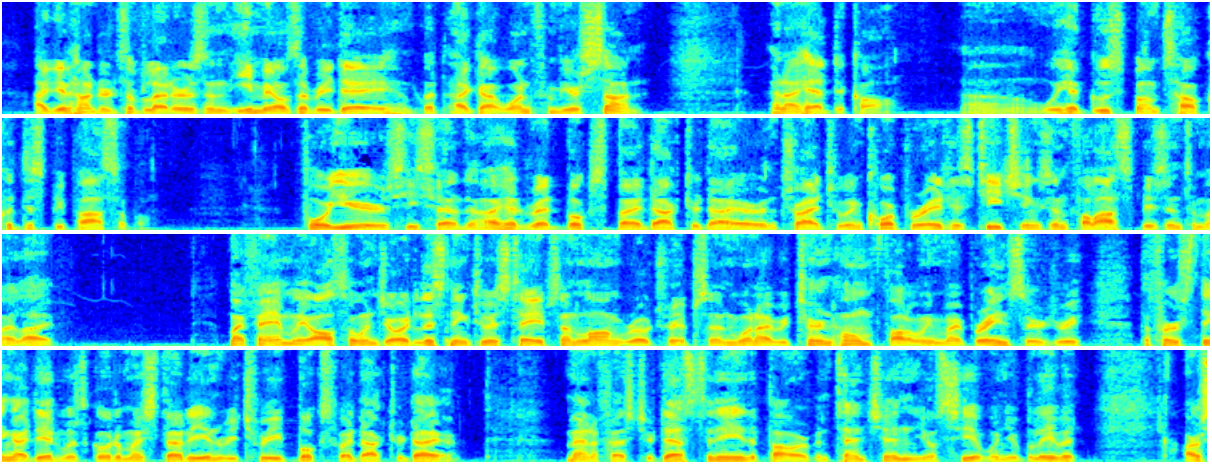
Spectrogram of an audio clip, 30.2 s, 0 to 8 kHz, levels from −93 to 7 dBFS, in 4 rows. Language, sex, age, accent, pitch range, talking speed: English, male, 60-79, American, 80-100 Hz, 205 wpm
